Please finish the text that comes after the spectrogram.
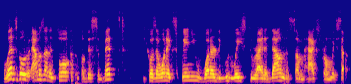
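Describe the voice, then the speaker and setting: A man's voice: a little high, brisk. A man in his thirties whose first language is Russian, teaching a live webinar with a Russian accent. He talks straight to the chat, tags his points with "yes?" and chuckles now and then. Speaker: webinar host, Amazon seller coach. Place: home room, indoors. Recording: slightly dull lo-fi webcam audio.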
